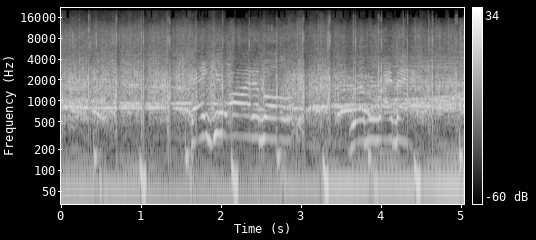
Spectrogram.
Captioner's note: applause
